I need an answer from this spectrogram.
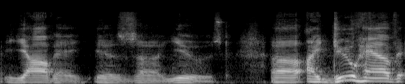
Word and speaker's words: Yahweh: name the way I believe it should be pronounced. So thus says Yahweh, who created the heavens, who is Elohim, he is God, who formed the earth and made it.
